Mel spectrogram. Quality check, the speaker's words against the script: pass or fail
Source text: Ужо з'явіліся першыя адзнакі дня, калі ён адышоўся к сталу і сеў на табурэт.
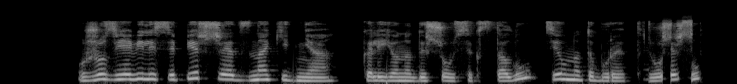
fail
